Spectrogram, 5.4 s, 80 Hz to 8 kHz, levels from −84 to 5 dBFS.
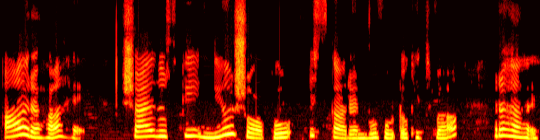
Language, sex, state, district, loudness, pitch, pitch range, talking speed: Hindi, female, Chandigarh, Chandigarh, -13 LUFS, 280 Hz, 235-360 Hz, 165 wpm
